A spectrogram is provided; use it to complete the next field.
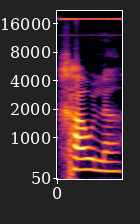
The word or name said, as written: jaula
